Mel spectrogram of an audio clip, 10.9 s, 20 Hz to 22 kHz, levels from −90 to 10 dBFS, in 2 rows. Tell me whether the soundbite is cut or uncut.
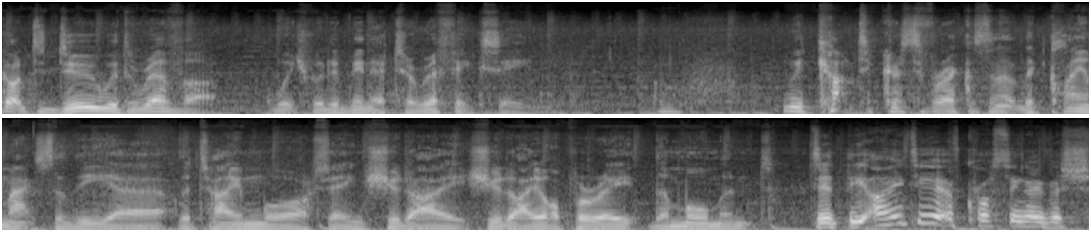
cut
